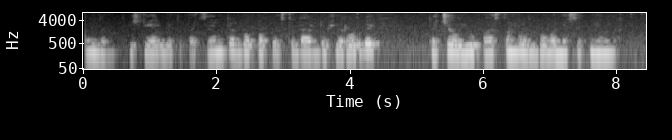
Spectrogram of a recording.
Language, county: Lithuanian, Telšiai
